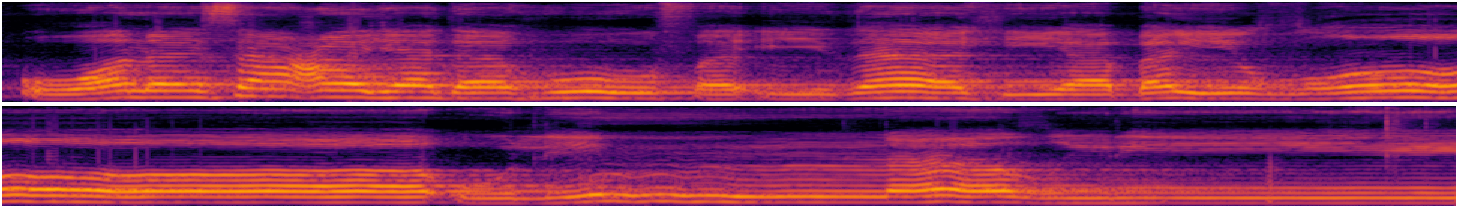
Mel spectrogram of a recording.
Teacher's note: ضاد حروف مستعلیہ میں سے پر پڑھیں گے اور یہ جو مد ہے مد متصل ہے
